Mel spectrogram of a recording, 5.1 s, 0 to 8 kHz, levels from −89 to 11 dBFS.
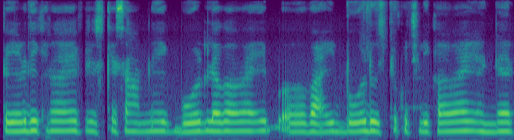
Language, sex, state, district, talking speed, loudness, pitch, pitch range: Hindi, female, Madhya Pradesh, Bhopal, 235 wpm, -17 LUFS, 195 Hz, 190-200 Hz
